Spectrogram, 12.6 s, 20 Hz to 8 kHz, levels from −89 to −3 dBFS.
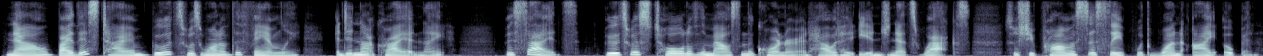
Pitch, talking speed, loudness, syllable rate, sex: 210 Hz, 200 wpm, -19 LUFS, 5.2 syllables/s, female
